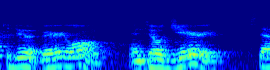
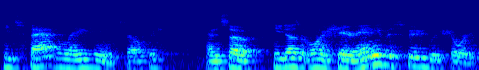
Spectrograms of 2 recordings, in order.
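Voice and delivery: plain reading voice

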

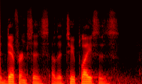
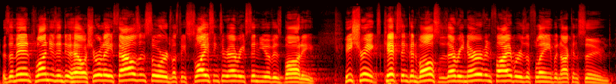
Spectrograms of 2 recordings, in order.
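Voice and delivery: louder, higher, gripping preacher's tale of hell; dramatic sermon storytelling; 11 semitones higher, 14 dB louder than usual. Acted. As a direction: tell the hell story at full dramatic force.

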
